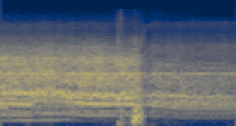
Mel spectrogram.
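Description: A BMW in the Extreme Car Driving Simulator game drifts with a broad, hissing tire squeal over a steady engine whine, then a short burst of skidding noise cuts in and the squeal eases off slightly.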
